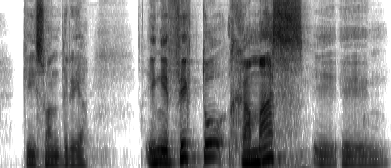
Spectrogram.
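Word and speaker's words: Hamás: hizo Andrea en efecto Jamás con acento en la en la en la segunda a es es un Movimiento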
